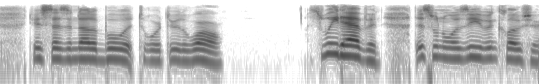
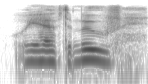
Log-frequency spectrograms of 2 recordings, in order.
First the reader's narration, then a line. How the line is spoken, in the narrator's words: Nate whispered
